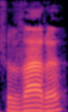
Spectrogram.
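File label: English; Tredavoe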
